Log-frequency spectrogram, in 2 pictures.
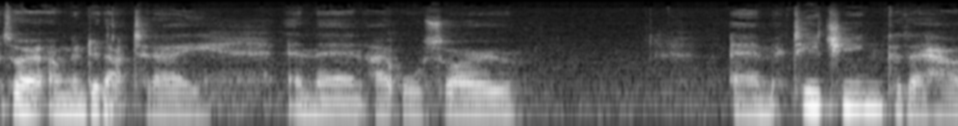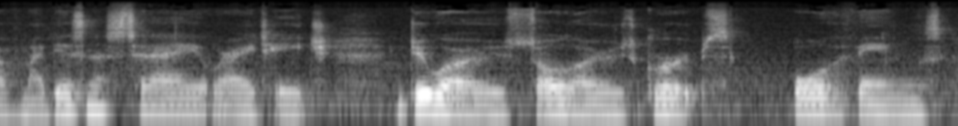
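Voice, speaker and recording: A woman with an Australian accent at a very slow pace and fairly even intonation, over noticeable background noise. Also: fairly low pitch for a woman. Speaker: vlogger and dance teacher. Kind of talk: casual vlog.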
